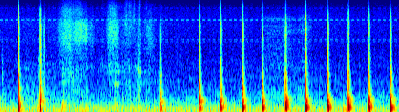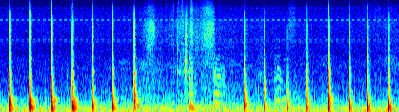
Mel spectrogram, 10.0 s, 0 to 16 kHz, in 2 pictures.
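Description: Fingers knock and tap on a thin, solid black plastic cutting board with a handle slot, held upright beside the face. About 30 short, dull, low knocks arrive in a quick, slightly uneven rhythm, with brief pauses near the start and again toward the end. Each knock dies away almost instantly with no ring.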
